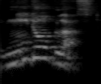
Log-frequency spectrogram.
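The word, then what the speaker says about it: cnidoblast: এসছে এই ওয়ার্ডটা থেকে এখানে সিটা সাইলেন্ট থাকবে। নিডোব্লাস্ট।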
